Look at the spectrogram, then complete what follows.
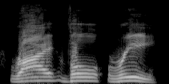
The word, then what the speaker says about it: rivalry: Rivalry. 3 syllables. It ain't that hard, man.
